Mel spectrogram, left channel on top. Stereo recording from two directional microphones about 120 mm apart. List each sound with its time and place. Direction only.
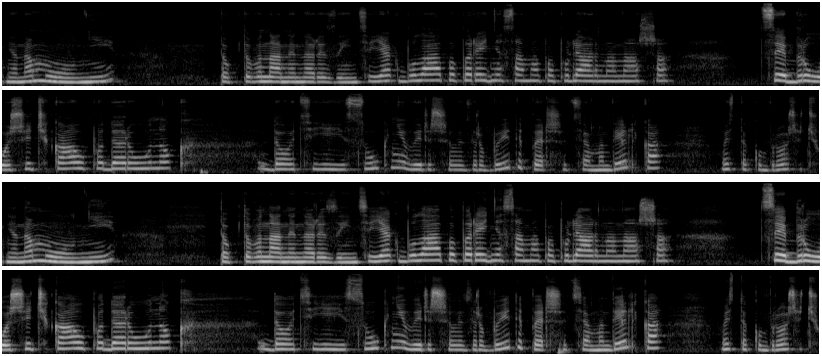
0.0 s a woman's voice: 35° right (ahead or behind)
2.1 s a woman's voice: 40° right (ahead or behind)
